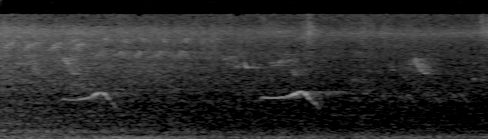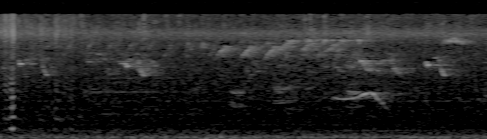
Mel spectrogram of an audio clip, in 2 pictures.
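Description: Near silence with faint bird calls: three short whistled notes that each rise and then drop, and scattered higher chirps. There is a single faint click about halfway through.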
